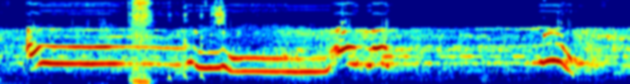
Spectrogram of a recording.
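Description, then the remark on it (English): A person imitates a wolf howl: one long, loud, wavering wail lasting about six seconds, sliding between pitches and gliding down at the end, with faint noise behind. “Moon is still almost full. You better be howling, motherfucker.”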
